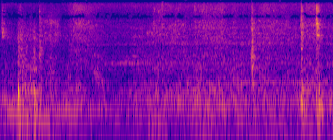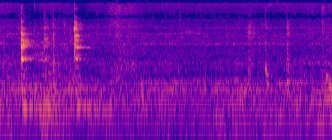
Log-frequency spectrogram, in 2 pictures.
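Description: Chicken pieces frying in oil in a metal wok, a steady sizzle, with a metal ladle clinking and scraping against the pan several times around the middle.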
